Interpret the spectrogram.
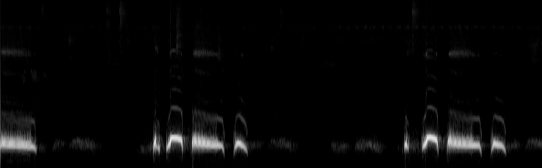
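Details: Decoy spotted dove cooing to provoke wild doves, a full song. Two low, hoarse four-note phrases about four seconds apart: a quick short note, then longer rolling coos ending in a clipped final note. Soft murmurs fill the gaps.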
